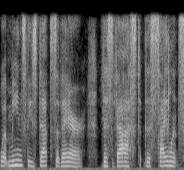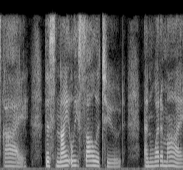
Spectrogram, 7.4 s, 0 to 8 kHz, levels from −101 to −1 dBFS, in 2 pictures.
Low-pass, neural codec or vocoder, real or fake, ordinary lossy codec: 7.2 kHz; vocoder, 22.05 kHz, 80 mel bands, WaveNeXt; fake; MP3, 64 kbps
